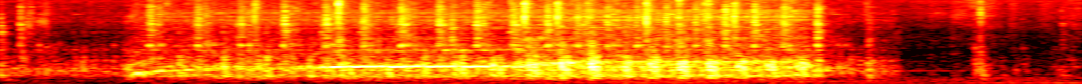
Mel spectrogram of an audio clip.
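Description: Close sewing machine stitching a quilt block with a zigzag stitch, starting up into a fast, steady mechanical whir with rapid needle clatter for about three seconds, then stopping, with a few faint clicks afterward.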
